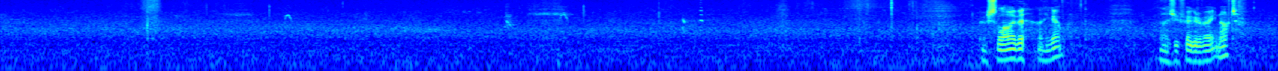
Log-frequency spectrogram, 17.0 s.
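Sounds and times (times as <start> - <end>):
steady background hiss: 0.0 - 17.0
faint bird calls: 1.8 - 4.0, 6.0 - 7.8, 8.6 - 9.6.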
